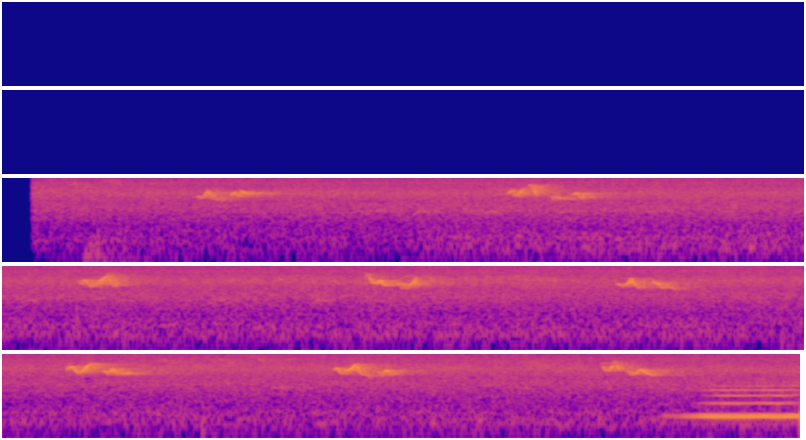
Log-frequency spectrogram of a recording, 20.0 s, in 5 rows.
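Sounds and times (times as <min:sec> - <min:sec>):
outdoor ambience hiss: 0:08.2 - 0:20.0.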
